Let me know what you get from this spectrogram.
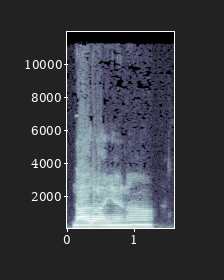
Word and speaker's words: Narayana: So it could be Narayana, like really Narayana. Short Narayana. Yeah, okay. – Narayan. So again, Narayana. – Yes, but go ahead. – But it is four syllables.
